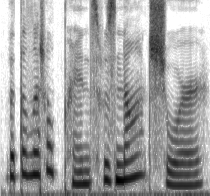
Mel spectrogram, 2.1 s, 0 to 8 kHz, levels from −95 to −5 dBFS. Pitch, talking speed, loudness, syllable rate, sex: 250 Hz, 200 wpm, -16 LUFS, 4.6 syllables/s, female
